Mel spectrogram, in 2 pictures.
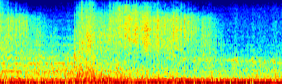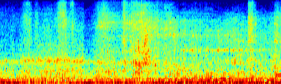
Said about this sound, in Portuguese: Esse barulho de tigre. Nossa, leão.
